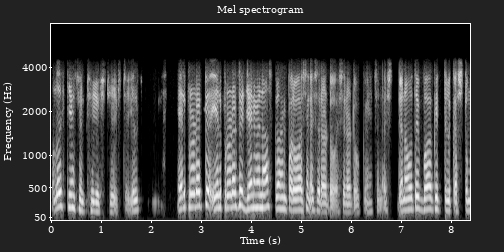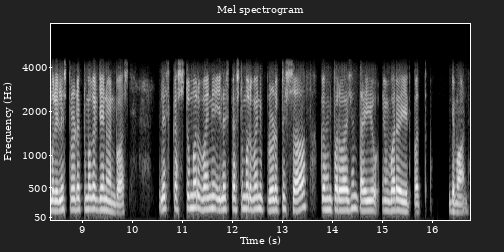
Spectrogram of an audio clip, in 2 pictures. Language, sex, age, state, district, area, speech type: Kashmiri, male, 18-30, Jammu and Kashmir, Ganderbal, rural, conversation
